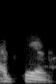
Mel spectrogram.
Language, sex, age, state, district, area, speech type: Urdu, male, 18-30, Bihar, Purnia, rural, conversation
